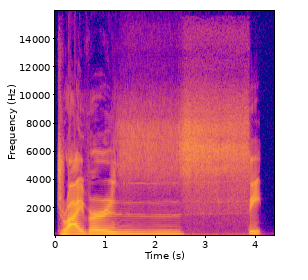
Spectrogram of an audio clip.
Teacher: but this is a z sound this is an S sound these sounds are going to blend together and there's a little bit of Z but a lot of s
